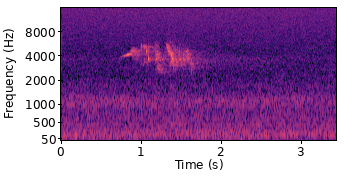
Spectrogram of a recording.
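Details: A Northern wheatear (Oenanthe oenanthe), unseen, sings one brief, scratchy, high warbled phrase of under a second in a park in Helsinki, Finland, in June 2018, over a steady low rumble of traffic or wind.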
